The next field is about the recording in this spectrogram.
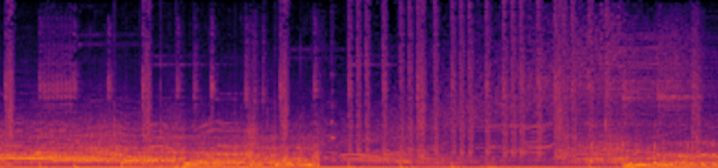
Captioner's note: crowd cheers; crowd drowns out announcer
